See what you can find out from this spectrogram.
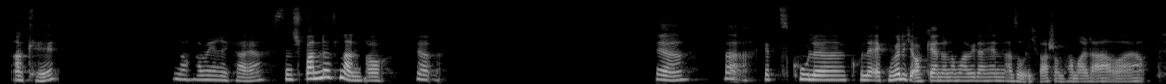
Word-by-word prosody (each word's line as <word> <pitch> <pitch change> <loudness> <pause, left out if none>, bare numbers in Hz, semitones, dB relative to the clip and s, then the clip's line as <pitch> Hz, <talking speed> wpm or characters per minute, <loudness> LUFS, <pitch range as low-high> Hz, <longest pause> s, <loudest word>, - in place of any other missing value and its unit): Okay. 200 +3 -1 1.1
Nach 235 -3 -4
Amerika, 195 -5 -2
ja? 180 +5 -4
Ist - - -17
'n 230 - +2
spannendes 290 +7 +5
Land 190 - +4
auch, 180 0 0 0.3
ja. 225 -4 -3 2.1
Ja, 205 -1 +2 0.3
ja, 275 - -2
gibt's 230 -1 -7
coole 210 -3 +3
coole 205 -1 +1
Ecken. 190 +1 +1
Würde 240 +2 +7
ich 205 - +3
auch 160 - +2
gerne 175 0 +1
noch 175 0 -2
mal 175 0 -2
wieder 175 0 -2
hin. 175 0 -4
Also, 155 -3 -2
ich 135 - -8
war - - -1
schon 140 -1 -6
'n - - -10
paar 145 +1 -5
Mal 140 -1 -2
da, - - 0
aber 70 0 -5
195 Hz, 170 wpm, -29 LUFS, 175-220 Hz, 2.1 s, Würde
